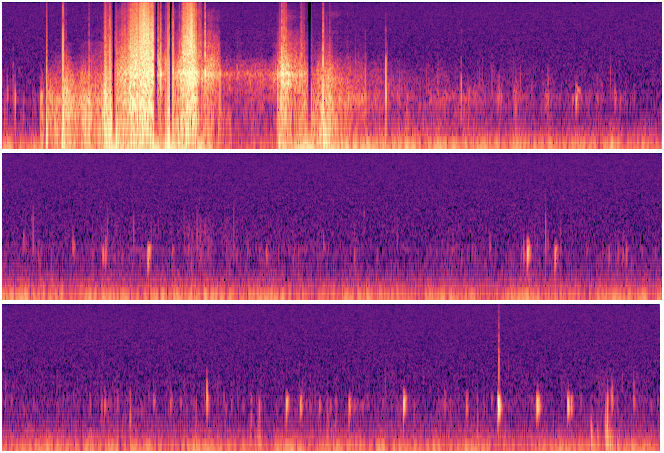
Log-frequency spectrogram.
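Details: Stethoscope placed at different spots around the belly: loud rubbing and handling noise at first, then faint scattered gurgles and clicks over a low hum; ordinary bowel sounds.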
